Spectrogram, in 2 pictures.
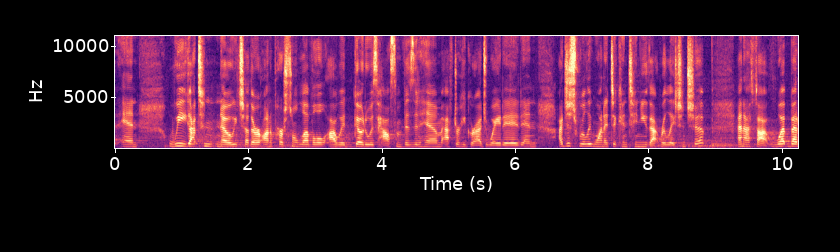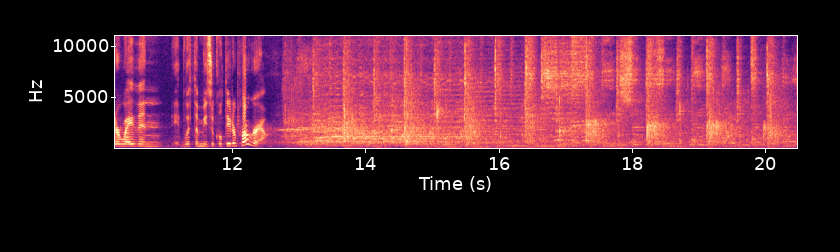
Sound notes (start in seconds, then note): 12.7 crowd clapping along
